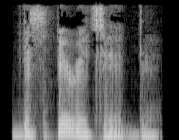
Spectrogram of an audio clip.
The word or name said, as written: dispiritedness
